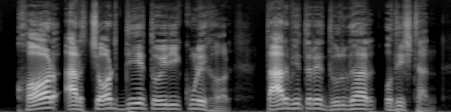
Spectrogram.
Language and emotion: Bengali, neutral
